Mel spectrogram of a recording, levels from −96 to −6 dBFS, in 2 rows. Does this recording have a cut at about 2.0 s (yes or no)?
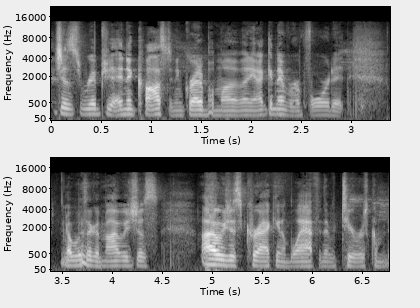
no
